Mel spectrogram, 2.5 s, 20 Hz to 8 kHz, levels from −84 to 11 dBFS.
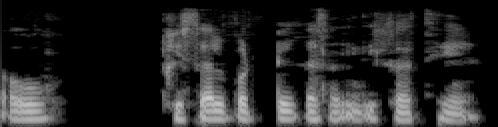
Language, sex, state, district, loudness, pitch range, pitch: Chhattisgarhi, male, Chhattisgarh, Jashpur, -21 LUFS, 130-145 Hz, 140 Hz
